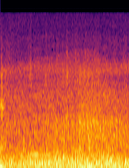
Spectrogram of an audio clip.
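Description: Steady low rumble of wind on the microphone and road traffic.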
